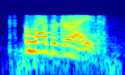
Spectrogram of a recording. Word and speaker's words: Labradorite: Labradorite. – I don't know if I'm pronouncing it right. – What is it? What is it? – Labradorite.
